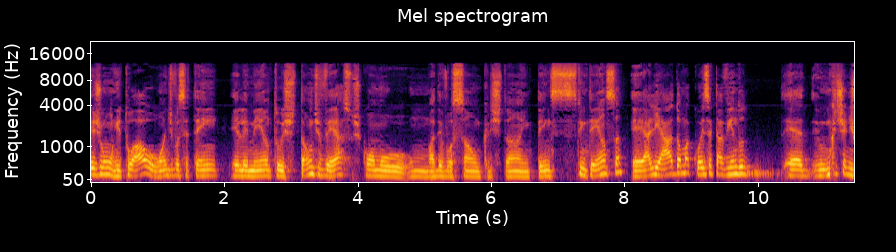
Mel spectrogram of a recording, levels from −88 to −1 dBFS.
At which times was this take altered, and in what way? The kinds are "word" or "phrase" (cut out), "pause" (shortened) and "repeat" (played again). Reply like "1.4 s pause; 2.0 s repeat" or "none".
2.0 s pause; 7.3 s word; 8.1 s pause; 9.3 s phrase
